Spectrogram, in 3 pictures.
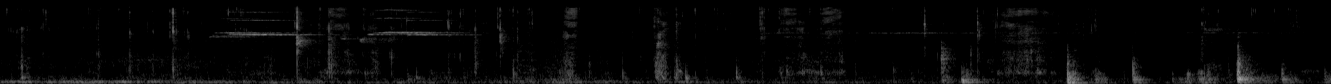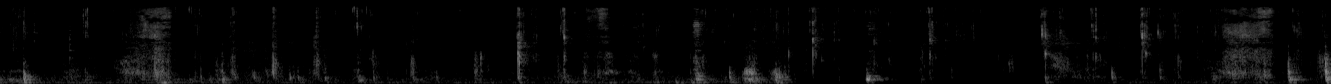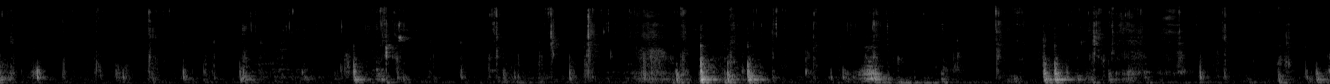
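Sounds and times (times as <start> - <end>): person chewing and biting food: 0.0 - 8.6, 11.8 - 39.9.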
